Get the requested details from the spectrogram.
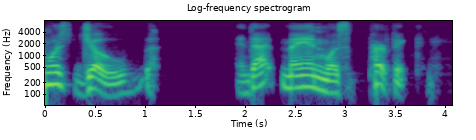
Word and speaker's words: Job: His name is spelled the same as our present-day word Job, J-O-B, but it's pronounced Job.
